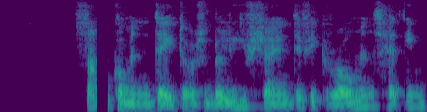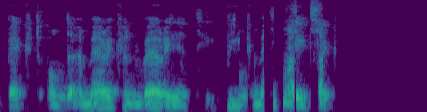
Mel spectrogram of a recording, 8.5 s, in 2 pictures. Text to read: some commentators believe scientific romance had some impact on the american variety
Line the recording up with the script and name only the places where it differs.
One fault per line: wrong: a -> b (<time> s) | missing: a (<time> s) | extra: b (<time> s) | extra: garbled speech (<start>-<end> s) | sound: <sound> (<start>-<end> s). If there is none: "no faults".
sound: dropout (1.0-1.1 s)
missing: some (4.0 s)
extra: garbled speech (6.5-7.6 s)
